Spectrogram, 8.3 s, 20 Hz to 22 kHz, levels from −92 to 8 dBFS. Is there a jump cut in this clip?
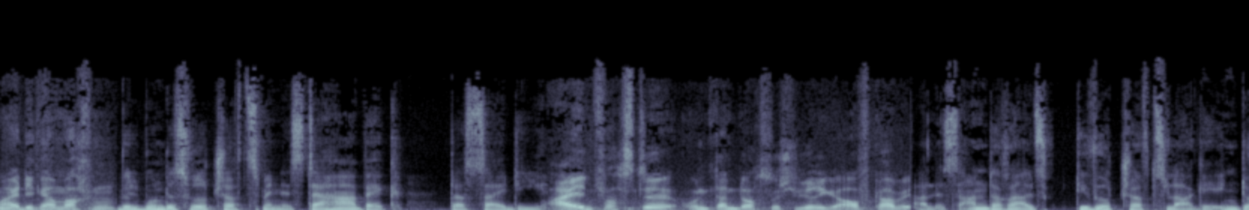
yes; 1 cut; at 7.0 s

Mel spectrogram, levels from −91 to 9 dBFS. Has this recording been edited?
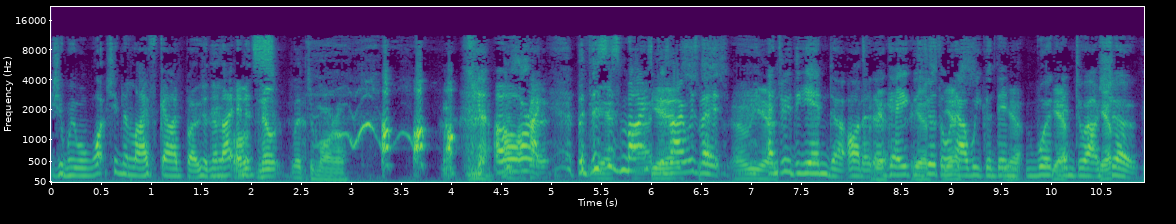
yes; 5 cuts; at 2.5 s, 6.0 s, 6.5 s, 7.3 s, 8.9 s

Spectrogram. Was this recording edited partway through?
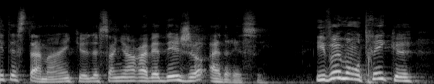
yes; 1 cut; at 3.0 s

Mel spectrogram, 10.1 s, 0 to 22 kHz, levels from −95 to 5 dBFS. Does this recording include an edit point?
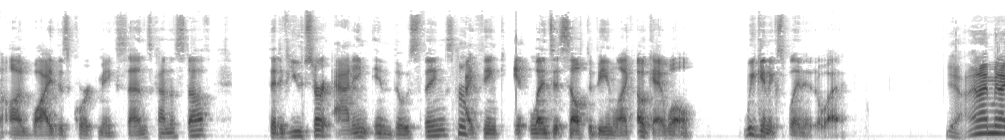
no; 0 cuts

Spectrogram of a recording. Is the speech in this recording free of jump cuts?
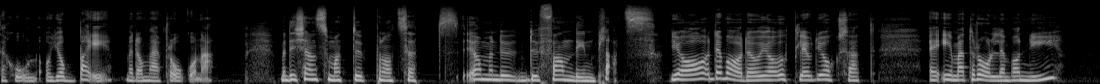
no; 1 cut; at 6.6 s

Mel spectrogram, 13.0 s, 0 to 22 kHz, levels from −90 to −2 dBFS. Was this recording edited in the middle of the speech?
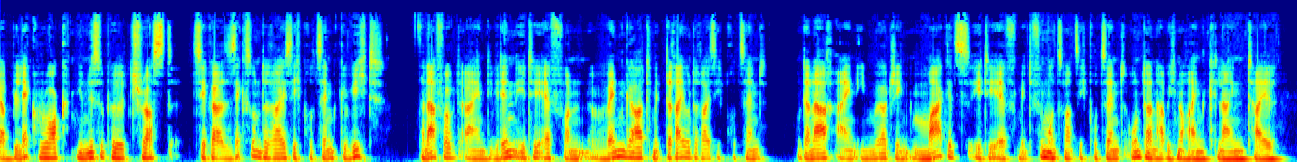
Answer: no; 0 cuts

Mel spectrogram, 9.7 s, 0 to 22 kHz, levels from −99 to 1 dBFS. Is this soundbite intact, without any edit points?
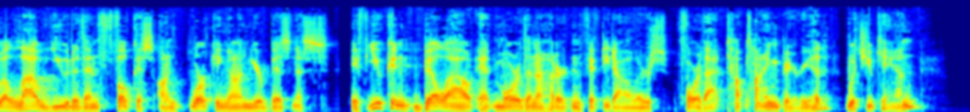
no; 4 cuts; at 1.9 s, 3.4 s, 7.5 s, 8.8 s

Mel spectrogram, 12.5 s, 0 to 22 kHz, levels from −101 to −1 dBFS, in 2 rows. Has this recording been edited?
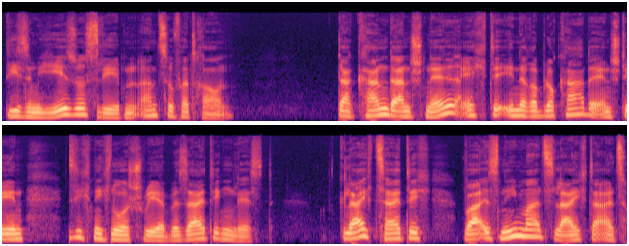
yes; 4 cuts; at 1.0 s, 4.6 s, 6.9 s, 7.4 s

